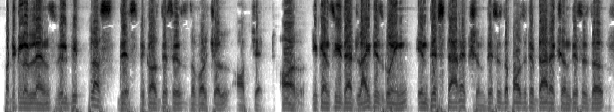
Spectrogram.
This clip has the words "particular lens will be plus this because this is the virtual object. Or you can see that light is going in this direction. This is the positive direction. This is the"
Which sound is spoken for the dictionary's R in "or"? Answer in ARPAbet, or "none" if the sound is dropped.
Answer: R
